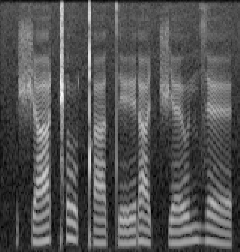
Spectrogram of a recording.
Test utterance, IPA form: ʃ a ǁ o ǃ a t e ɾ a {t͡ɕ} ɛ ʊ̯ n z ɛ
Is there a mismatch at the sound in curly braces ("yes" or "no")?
yes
